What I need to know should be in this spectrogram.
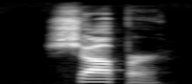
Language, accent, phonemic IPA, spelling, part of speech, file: English, US, /ˈʃɑ.pɚ/, shopper, noun, En-us-shopper.ogg
- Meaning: 1. A person who shops 2. A free local newspaper containing advertisements for local shops etc; sometimes includes discount coupons 3. A kind of bicycle suited to riding short distances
